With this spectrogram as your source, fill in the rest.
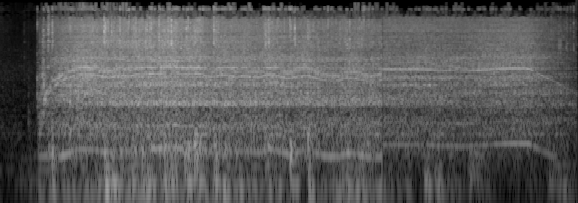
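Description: An electric mixer creams sugar and two blocks of cream cheese for a cherry-topped cheesecake. A loud, steady motor whine starts after a brief quiet moment, and its pitch shifts slightly partway through.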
